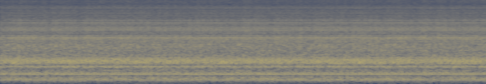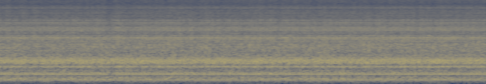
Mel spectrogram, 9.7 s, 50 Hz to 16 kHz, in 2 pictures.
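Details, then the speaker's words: Old oil-fired boiler burner running during service with high limit 190: loud constant roar with steady hum and hiss, no surging; noisier than it should be; the air shutter is suspected as the noise source and is to be removed. "I'll show you what it looks like when I get it out noisy it's always an issue with those things"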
